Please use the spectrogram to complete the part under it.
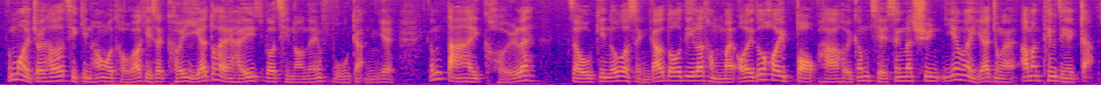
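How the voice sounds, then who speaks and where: Hk cantonese guy in his 30s doing quick stock talk, mellow voice, studio lapel mic. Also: mid-range voice. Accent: Hong Kong Cantonese. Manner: brisk, analytical, frequent filler particles. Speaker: stock market commentator. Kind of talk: financial market commentary. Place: indoor studio.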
